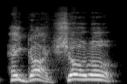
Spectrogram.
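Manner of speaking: mock the big kid yelling shut up; mock bully shout. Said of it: "He looks at me and say".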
